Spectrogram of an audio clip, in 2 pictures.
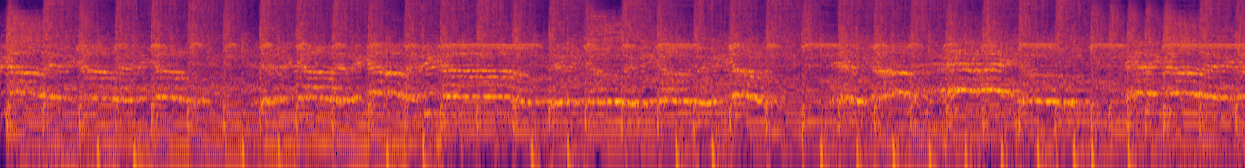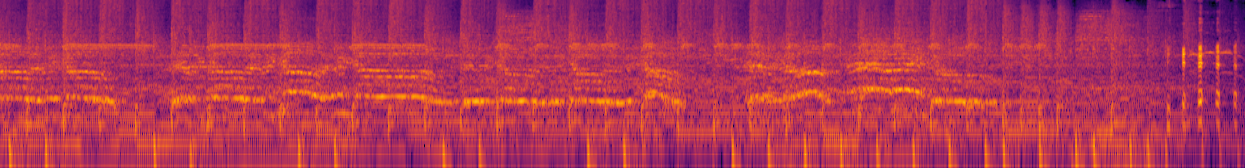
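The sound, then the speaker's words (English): A man yells loudly and almost nonstop for about twenty-five seconds, his strained voice rising and falling in long drawn-out cries over a dense, steady background din. “I can hear him yelling.”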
